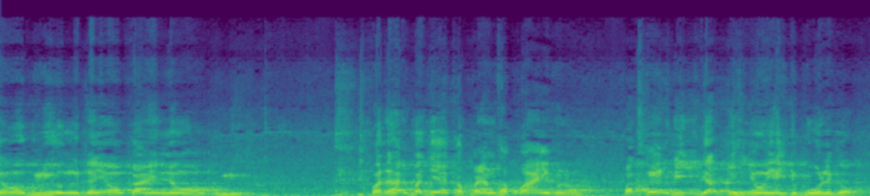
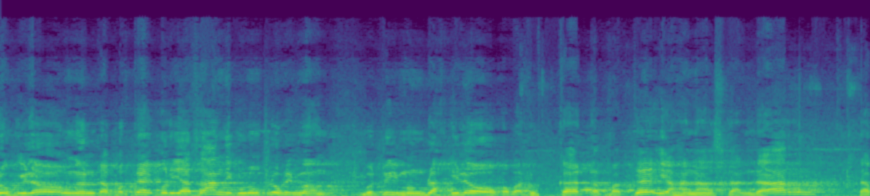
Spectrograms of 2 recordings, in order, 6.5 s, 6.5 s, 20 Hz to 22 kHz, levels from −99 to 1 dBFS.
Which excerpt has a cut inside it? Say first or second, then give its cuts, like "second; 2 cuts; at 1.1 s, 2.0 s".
second; 1 cut; at 4.0 s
